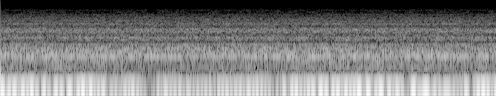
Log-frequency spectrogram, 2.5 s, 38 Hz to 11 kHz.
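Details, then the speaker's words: TP3006D bench-top lab power supply, warm: steady loud airy cooling fan rush with faint hum, no rattle or pitch wobble. Normal fan noise. "You can barely hear me over the fan. Alright, I'll just talk loud."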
